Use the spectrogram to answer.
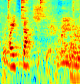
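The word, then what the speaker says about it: aitäh: Oita.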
